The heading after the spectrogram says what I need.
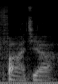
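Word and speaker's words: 发夹: But there is one thing which is called, I think, the hair clip, should be pronounced fa jia.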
